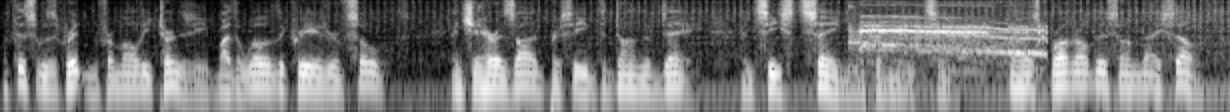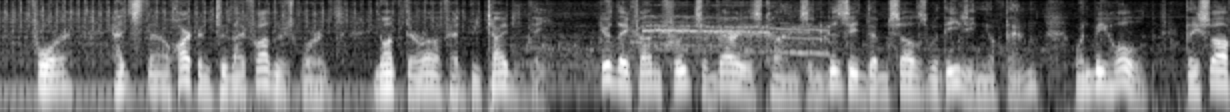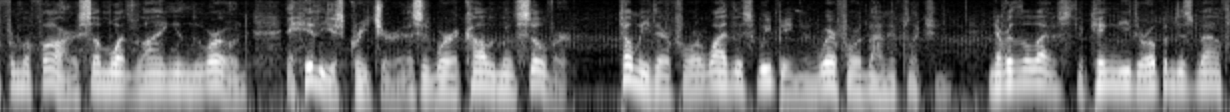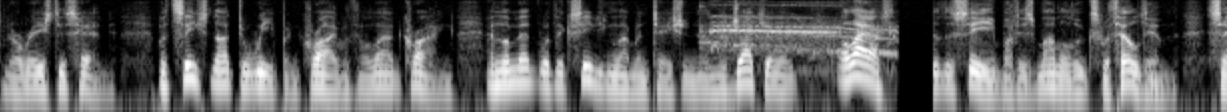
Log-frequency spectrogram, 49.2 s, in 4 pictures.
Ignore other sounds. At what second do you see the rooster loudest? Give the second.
9 s.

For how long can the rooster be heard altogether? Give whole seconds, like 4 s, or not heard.
6 s.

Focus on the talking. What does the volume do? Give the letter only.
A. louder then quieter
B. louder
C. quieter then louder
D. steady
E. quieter
D.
